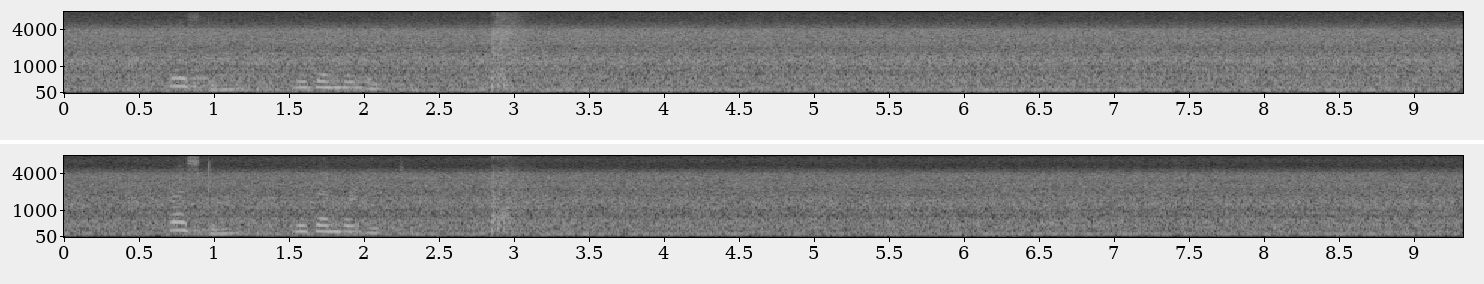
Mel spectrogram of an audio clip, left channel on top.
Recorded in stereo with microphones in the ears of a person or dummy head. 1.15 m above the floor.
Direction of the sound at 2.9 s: 10° right (ahead or behind).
